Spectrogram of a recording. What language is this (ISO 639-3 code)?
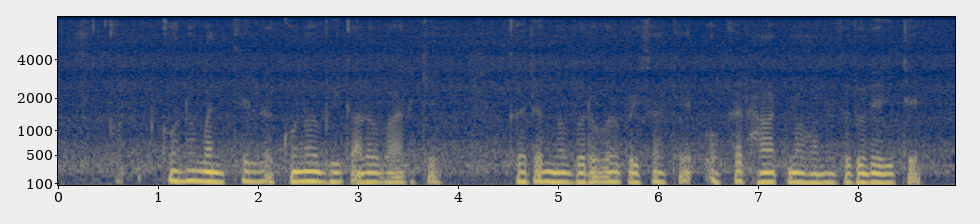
hne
